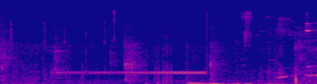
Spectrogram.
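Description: A telephone call ringing out: a single long, steady, low-pitched ring tone holds for about a second and a half over faint background noise, followed by a few brief clicks.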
